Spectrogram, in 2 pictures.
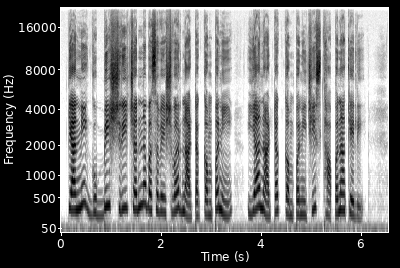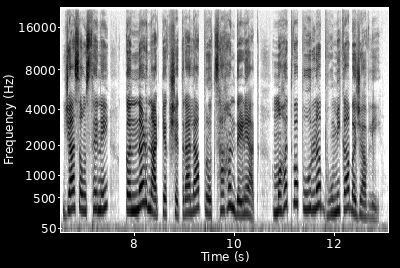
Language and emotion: Marathi, neutral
